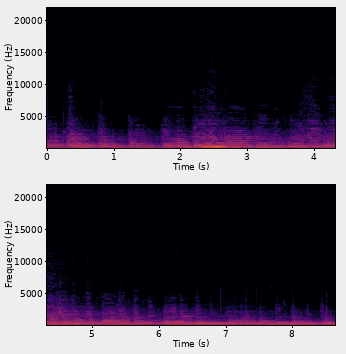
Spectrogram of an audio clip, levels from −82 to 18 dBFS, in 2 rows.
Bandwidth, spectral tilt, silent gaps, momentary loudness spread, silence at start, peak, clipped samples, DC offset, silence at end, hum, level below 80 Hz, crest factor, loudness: 9.8 kHz; -8 dB/octave; none; 9 LU; 0 s; -16 dBFS; under 0.1%; under 0.1%; 0 s; none; -54 dBFS; 18 dB; -36 LUFS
